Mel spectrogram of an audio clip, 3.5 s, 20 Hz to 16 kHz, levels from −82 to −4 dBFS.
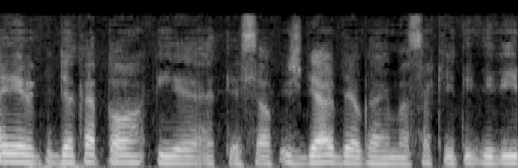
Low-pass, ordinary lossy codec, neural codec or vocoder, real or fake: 14.4 kHz; MP3, 48 kbps; codec, 44.1 kHz, 3.4 kbps, Pupu-Codec; fake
